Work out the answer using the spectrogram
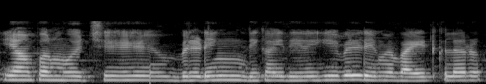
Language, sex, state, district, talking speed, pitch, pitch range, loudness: Hindi, female, Haryana, Charkhi Dadri, 160 wpm, 190 Hz, 185-200 Hz, -20 LUFS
